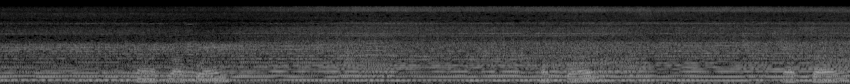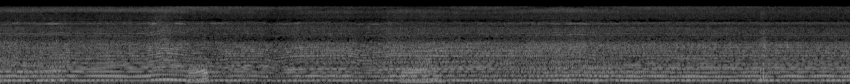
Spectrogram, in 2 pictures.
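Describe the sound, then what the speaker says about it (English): A camera drone hovers close by, its propellers giving a steady, loud whine that holds its pitch with small wavering shifts, running without pause the whole time. "Now watch the drone."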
